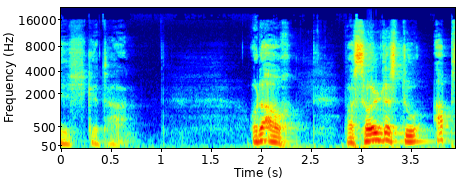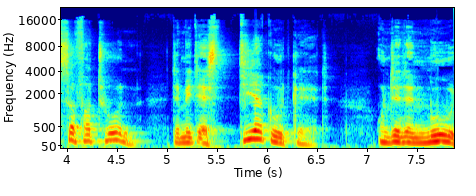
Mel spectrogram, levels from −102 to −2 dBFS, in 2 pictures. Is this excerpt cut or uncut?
uncut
